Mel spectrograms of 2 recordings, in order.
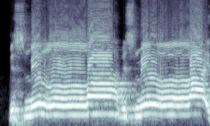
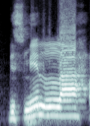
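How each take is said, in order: First: Bismillah with a heavy, dark lam, drawn-out "lloh"; wrong thick reading of Bismillah; thick lam error. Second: Bismillah with a light, thin lam, slowly; correct thin lam. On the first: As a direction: say Bismillah with the l too thick and slow. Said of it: "itu sudah tebal". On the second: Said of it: "Harusnya bagaimana?". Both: Shown as a demonstration.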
